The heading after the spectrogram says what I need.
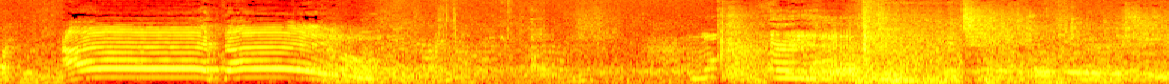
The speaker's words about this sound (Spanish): Ahora va a tocar martillo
